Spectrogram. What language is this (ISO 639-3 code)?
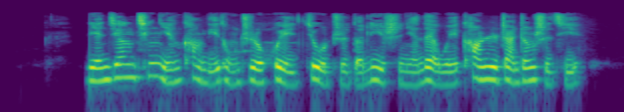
zho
